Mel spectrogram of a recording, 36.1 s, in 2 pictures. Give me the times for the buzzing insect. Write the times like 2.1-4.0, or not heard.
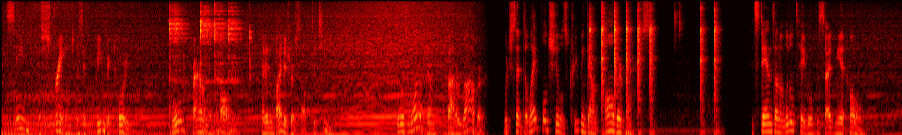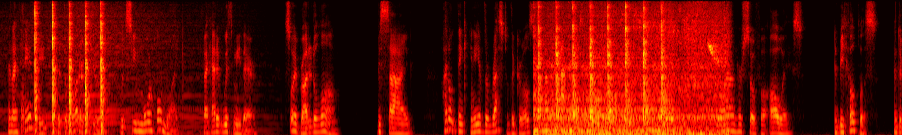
30.1-32.7.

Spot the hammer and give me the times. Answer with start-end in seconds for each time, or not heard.
3.4-5.0, 11.8-14.3, 18.4-20.1, 28.6-31.6.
